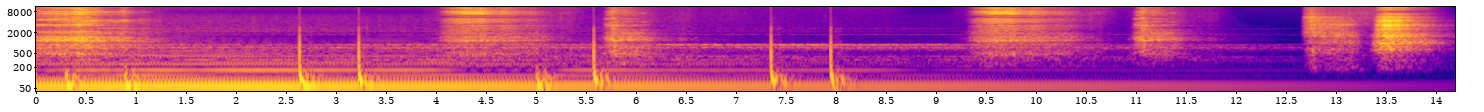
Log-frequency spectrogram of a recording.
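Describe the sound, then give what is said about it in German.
Slow, heavy breathing at the close of a film: several long, rasping, sighing breaths with occasional sharp clicks over a low rumble. The breathing thins out and fades, then a last couple of short breaths sound at the end. “Vor allem jetzt auch ganz am Schluss nochmal mit dem Atmen aufzuhören. Ja, aber die Mietze, mit Mietzes Atmen.”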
